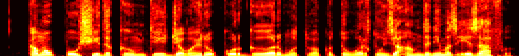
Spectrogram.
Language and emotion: Kashmiri, surprised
